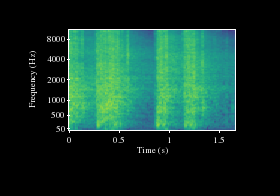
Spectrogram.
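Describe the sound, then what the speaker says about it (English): A ratchet clicks in short close bursts while tightening an outer tie rod on a motorhome's steering, two rapid runs of clicks with a pause between. "Now we're going to tighten up this outer tie rod in."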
